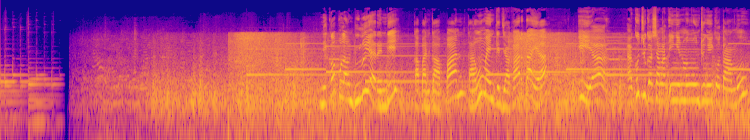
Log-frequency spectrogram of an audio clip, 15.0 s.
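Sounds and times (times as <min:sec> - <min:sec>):
moving train travelling from Yogyakarta to Jakarta: 0:01.7 - 0:14.9
short melodic tune of bright chime-like notes: 0:04.9 - 0:14.9
speech: 0:06.5 - 0:14.9.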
